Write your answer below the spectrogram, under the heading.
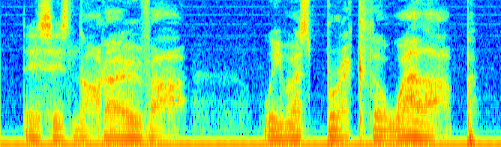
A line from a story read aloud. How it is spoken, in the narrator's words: Estes whispered into Ezra's ear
